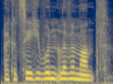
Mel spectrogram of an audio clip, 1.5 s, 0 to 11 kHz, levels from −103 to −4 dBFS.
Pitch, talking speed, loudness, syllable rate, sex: 205 Hz, 320 wpm, -14 LUFS, 5.8 syllables/s, female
